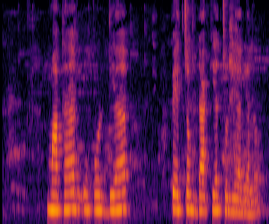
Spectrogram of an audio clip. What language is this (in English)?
Bangla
